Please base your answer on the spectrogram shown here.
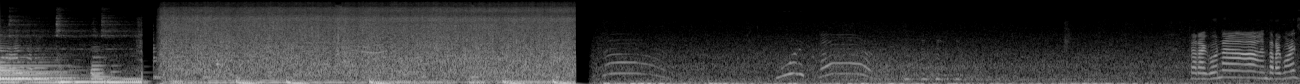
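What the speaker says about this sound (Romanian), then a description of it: "A început să plouă." Rain begins falling in Tarragona, a dense, steady hiss that swells for several seconds and then drops away, followed by voices talking over quieter background noise.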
